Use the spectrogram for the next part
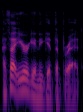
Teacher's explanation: notice how bread Rises cuz I already mentioned it's old information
